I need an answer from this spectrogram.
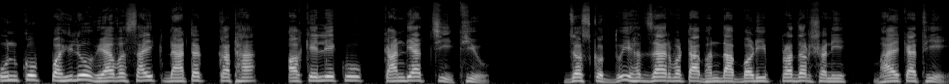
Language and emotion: Nepali, neutral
